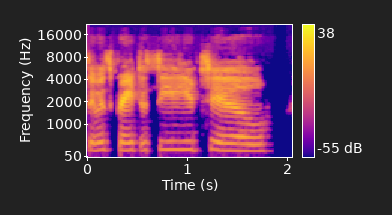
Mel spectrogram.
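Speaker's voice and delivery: ordinary talk, nothing marked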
